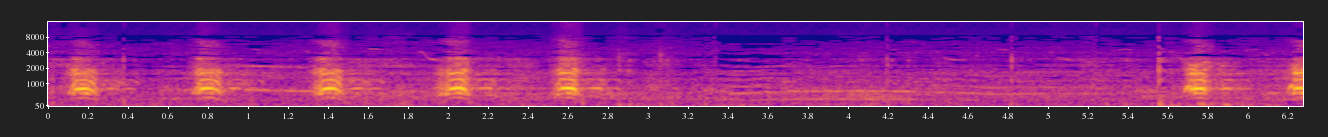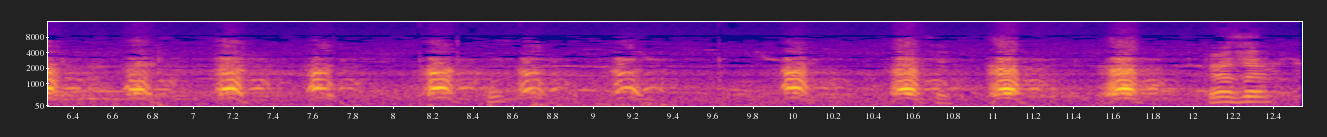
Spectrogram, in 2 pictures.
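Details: German Shepherd barking in steady bursts of sharp woofs about every half second, a pause in the middle, then a second run of evenly spaced barks.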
